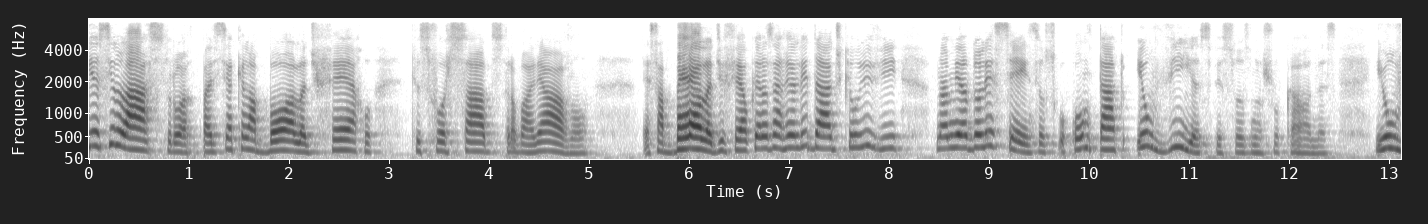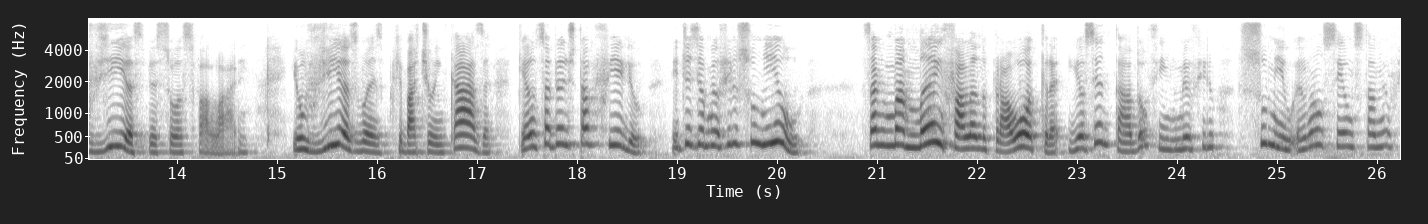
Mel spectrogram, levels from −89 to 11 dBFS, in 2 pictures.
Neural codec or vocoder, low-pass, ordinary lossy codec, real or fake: codec, 16 kHz, 2 kbps, FunCodec, trained on Chinese and English, 25 frames a second; 7.2 kHz; none; fake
